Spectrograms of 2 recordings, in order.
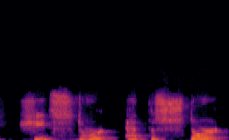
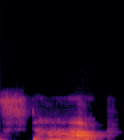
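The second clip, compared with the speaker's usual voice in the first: high snapped Stop; parents yelling stop; 9 semitones higher, 3 dB quieter than usual. Acted. Parents stop Ada's experiment, high sharp yell. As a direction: cut her off like exasperated parents. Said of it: "her parents yelled".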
